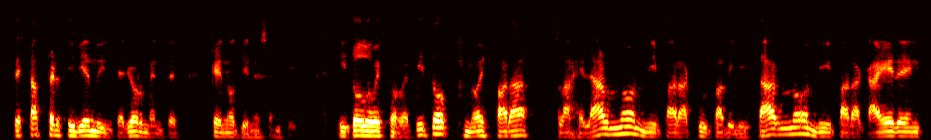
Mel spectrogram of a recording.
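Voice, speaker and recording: A man giving a calm spiritual talk, teaching through rhetorical questions. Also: fairly low pitch, breathy edge, dry recording. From Spain. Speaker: spiritual speaker. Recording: dull lo-fi sound.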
